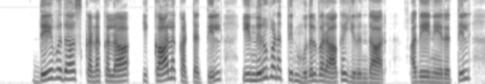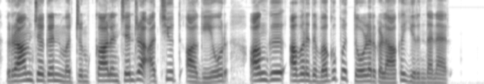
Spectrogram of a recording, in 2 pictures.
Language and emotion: Tamil, neutral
